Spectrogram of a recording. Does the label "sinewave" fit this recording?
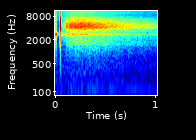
No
